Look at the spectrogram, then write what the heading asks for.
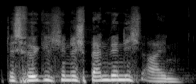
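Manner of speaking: storyteller's lightly acted insistent child; eager appeal to Mama. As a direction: voice an earnest boy appealing to his mother.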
